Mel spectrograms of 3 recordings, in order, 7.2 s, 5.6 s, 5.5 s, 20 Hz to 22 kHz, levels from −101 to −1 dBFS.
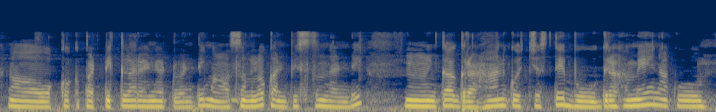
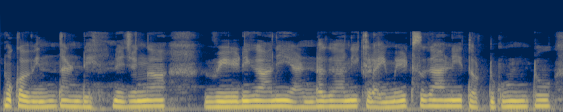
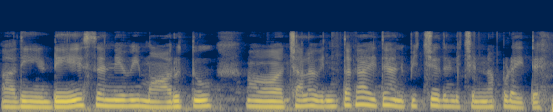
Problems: background sounds at intervals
